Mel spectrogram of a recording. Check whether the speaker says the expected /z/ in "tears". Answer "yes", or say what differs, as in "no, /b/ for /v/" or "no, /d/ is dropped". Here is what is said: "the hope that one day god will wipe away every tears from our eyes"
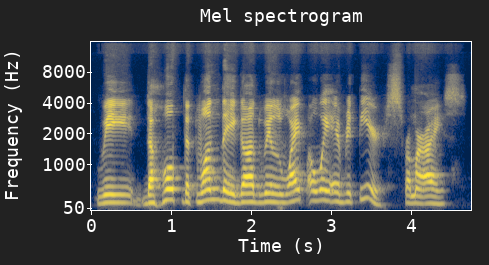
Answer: no, /s/ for /z/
